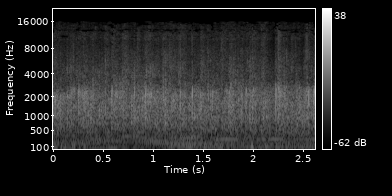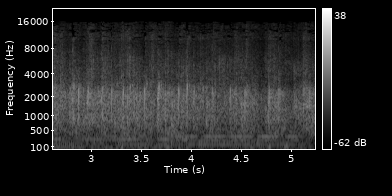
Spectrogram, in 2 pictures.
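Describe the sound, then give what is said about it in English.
A crowd applauds steadily, a dense, even wash of many hands clapping that holds at a fairly loud level for several seconds, with faint cheering mixed into the clatter, a cheer given for several young men. “Give these brave young men a cheer.”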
